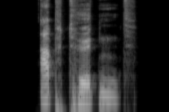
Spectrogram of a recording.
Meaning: present participle of abtöten
- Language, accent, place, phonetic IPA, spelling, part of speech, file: German, Germany, Berlin, [ˈapˌtøːtn̩t], abtötend, verb, De-abtötend.ogg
